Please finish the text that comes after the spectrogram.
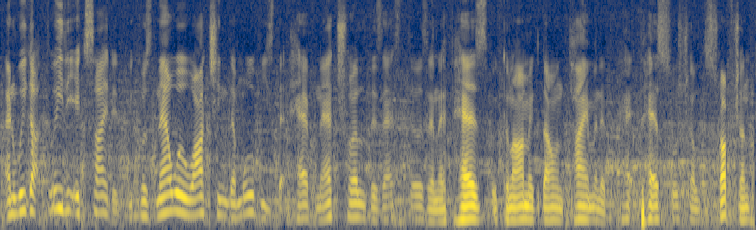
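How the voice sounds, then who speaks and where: A middle-aged Egyptian man, a native Arabic speaker and engineering professor, delivers an animated keynote from a podium on stage in a large hall, holding a handheld mic and using lots of fillers. His voice is medium in pitch and fairly quick, with hardly any pauses, over a noisy background.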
